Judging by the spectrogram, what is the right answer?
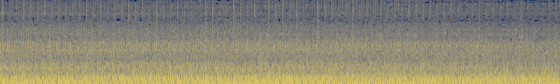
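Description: Boat engine running steadily at an even speed, a low drone that holds its pitch.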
